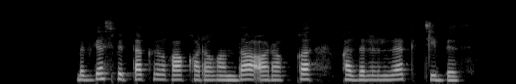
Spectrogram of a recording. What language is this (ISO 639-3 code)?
bak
